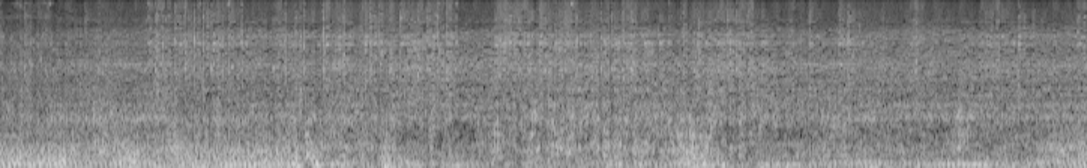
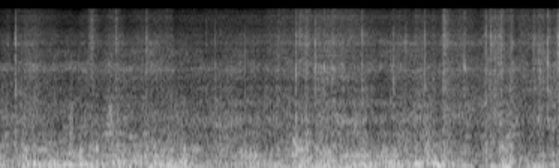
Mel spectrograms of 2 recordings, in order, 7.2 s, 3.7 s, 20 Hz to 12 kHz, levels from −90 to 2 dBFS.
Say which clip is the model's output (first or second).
second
